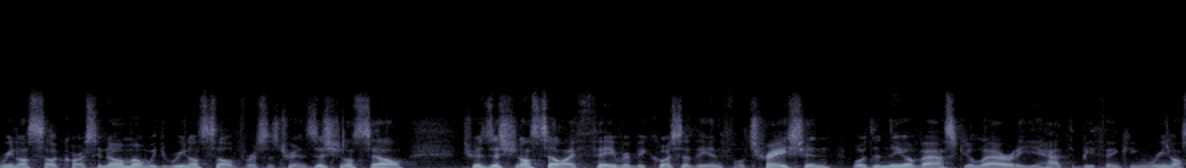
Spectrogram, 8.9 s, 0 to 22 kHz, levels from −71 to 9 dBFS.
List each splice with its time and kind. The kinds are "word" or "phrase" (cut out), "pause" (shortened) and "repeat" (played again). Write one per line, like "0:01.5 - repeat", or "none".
0:01.2 - word
0:06.3 - pause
